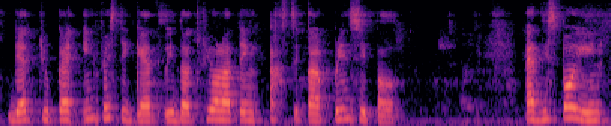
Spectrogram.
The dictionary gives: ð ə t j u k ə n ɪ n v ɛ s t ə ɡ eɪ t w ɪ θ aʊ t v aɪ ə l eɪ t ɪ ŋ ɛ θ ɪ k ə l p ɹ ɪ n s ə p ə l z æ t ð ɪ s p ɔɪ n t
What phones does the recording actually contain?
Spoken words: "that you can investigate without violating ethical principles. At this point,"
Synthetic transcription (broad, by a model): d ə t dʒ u k ə n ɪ n f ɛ s t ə ɡ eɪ t w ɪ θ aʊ t f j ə l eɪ t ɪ ŋ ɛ s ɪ k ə l p ɹ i n s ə p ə l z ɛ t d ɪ s p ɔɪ n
